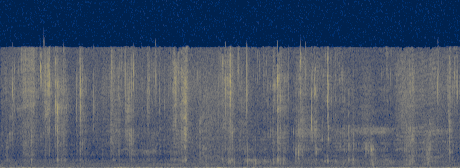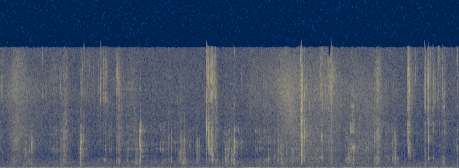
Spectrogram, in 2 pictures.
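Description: A person biting into a slice of pizza and chewing it close to the microphone: a crunch of crust at the bite, then many small wet clicks and crackles of chewing.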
